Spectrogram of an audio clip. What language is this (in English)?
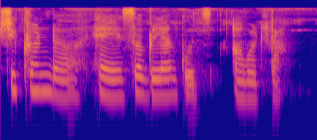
Konkani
